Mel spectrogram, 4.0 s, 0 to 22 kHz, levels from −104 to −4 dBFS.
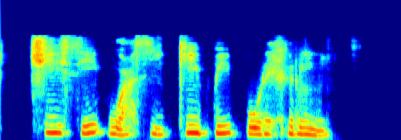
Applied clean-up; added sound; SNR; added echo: neural mask model Resemble Enhance denoiser.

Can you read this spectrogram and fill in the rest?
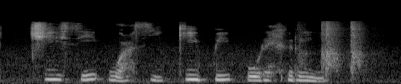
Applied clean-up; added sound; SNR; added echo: none; Traffic noise, roadway noise; 13 dB; none.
